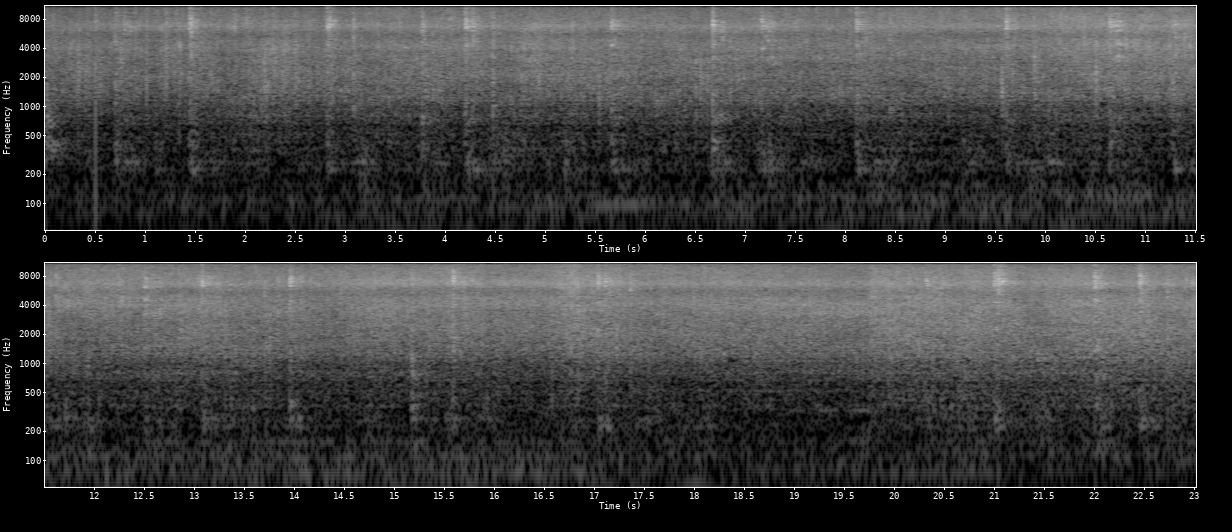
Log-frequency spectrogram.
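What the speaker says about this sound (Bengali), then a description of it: "আবারও ভালো করে নাড়িয়ে চাড়িয়ে ভেজে নেব।" Salted winter vegetables stir-fried over high flame for a fish dish, a constant loud hiss of frying with frequent light scrapes and knocks of a spatula turning them.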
